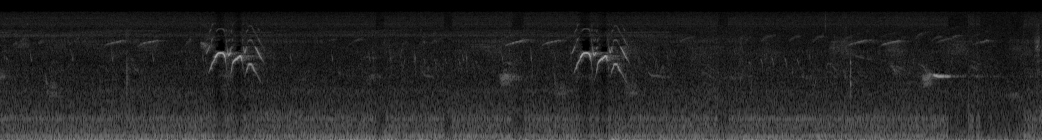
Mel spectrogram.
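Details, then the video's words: A recording of the white-faced whistling duck, a call heard from flocks flying past on the Zambezi River, is played at a waterhole: two bursts of clear, high, three-note whistles about three seconds apart over a low steady rumble. "That is a call of a white-faced whistling duck."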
